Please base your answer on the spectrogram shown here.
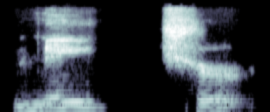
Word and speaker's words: nature: En esta palabra no vamos a leer na, sino se pronuncia como ne. The second thing is that here the T and the U sounds more like a ch, right?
